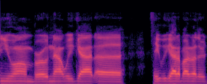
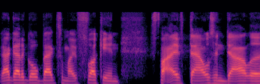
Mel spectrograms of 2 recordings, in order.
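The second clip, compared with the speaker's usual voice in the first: put-on Boston accent. Mocking crying Yankees fans, imitating one: put-on Boston accent. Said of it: "I think that's a Boston accent".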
